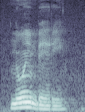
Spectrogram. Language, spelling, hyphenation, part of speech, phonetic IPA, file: Georgian, ნოემბერი, ნო‧ემ‧ბე‧რი, proper noun, [no̞e̞mbe̞ɾi], Ka-ნოემბერი.ogg
- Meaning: November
